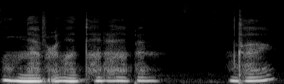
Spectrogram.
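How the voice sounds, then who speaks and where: Woman acting as a soft low witch, super breathy, slow n reassuring, asmr roleplay whispering. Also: flat delivery, full character voice. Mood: tender, reassuring. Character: gentle protective witch soothing her werewolf familiar. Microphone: close microphone. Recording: close-up whispery ASMR recording.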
